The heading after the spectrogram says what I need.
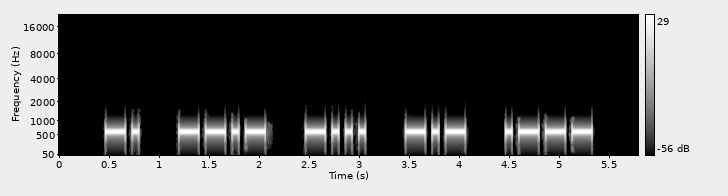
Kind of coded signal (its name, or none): Morse code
